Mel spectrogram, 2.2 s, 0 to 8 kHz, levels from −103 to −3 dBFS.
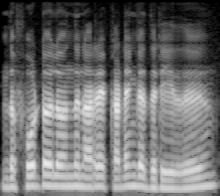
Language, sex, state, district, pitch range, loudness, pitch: Tamil, male, Tamil Nadu, Kanyakumari, 140-155 Hz, -15 LUFS, 150 Hz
